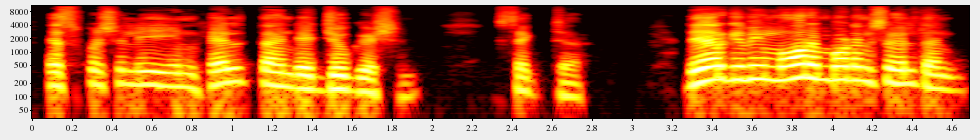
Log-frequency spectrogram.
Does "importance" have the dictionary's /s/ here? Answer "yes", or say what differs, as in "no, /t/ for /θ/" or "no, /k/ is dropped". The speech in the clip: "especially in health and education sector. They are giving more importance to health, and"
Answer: no, /s/ is dropped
